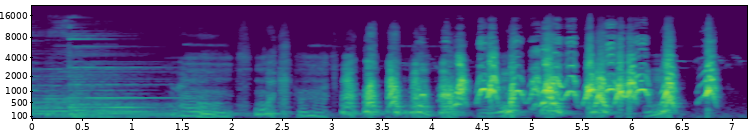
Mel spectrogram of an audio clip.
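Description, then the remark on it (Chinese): A pack of dogs led by a big wolfdog, circling a load of beef at a city gate, growl low and steadily at first, then break into a rapid, overlapping run of loud barks and yips that grow more frantic toward the end. “于是杀了牛，把肉运到城里，在城门遇到大狼狗领着一群狗，虎视眈眈地围着牛肉。”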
